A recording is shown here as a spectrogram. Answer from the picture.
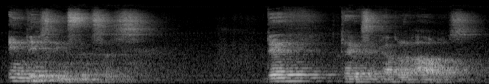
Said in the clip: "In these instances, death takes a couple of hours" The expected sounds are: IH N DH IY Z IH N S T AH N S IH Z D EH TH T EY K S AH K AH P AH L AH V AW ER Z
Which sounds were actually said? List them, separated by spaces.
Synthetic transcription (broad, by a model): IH N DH IY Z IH N S T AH N S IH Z D EH TH T EY K S AH K AH P AH L AH V AW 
